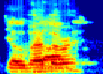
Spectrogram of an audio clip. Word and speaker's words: Delgatto: Delgatto.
